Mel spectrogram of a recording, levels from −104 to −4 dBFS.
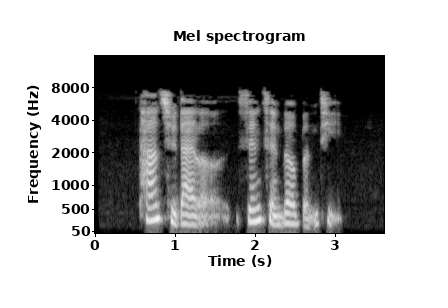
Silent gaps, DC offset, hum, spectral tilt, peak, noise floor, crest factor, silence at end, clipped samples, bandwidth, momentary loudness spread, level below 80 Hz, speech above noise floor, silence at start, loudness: none; under 0.1%; none; -3 dB/octave; -2 dBFS; -74 dBFS; 18 dB; 0.55 s; under 0.1%; 7.8 kHz; 16 LU; -64 dBFS; 56 dB; 0.55 s; -18 LUFS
